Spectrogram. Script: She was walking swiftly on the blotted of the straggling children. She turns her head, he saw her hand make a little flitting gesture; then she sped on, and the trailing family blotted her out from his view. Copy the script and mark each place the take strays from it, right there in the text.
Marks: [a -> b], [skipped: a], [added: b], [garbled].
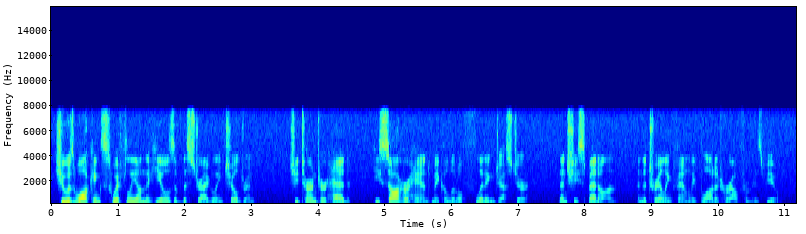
She was walking swiftly on the [blotted -> heels] of the straggling children. She [turns -> turned] her head, he saw her hand make a little flitting gesture; then she sped on, and the trailing family blotted her out from his view.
